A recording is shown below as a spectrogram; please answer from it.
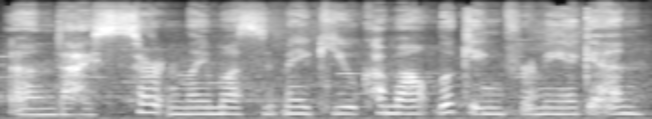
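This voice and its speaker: A woman's voice: medium pitch, level tone, moderate pace, creaky, darkish tone, lightly acted. A woman voicing a poised, earnest young female opera star in a video game, speaking politely and formally. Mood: conceding, dutiful. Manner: polite, composed, formal phrasing. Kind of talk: video game character dialogue. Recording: game music behind the voice.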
